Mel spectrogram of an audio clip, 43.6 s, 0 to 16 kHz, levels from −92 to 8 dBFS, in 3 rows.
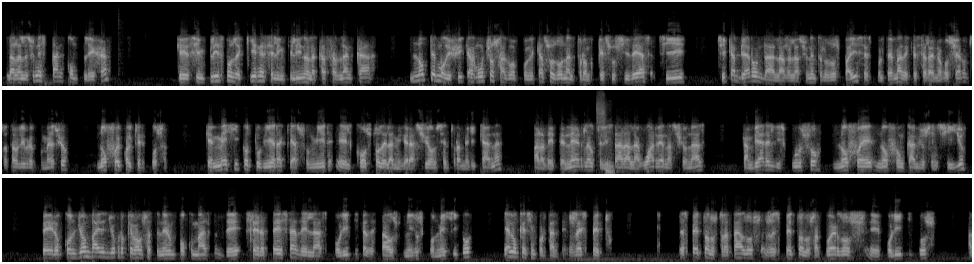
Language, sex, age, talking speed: Spanish, male, 50-69, 170 wpm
